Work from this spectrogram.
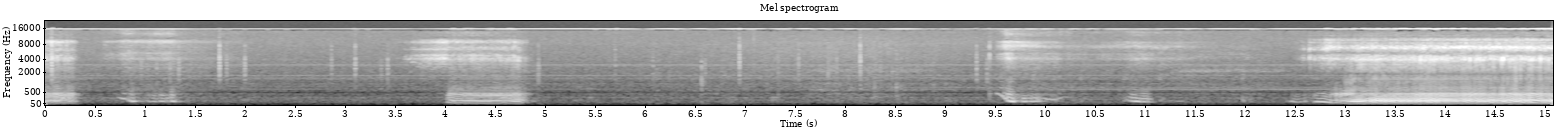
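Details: French Bulldog Gilbert asleep indoors: quiet snuffling breaths and two brief snorting bursts several seconds apart, building into a long, loud, deep rumbling snore at the end.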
